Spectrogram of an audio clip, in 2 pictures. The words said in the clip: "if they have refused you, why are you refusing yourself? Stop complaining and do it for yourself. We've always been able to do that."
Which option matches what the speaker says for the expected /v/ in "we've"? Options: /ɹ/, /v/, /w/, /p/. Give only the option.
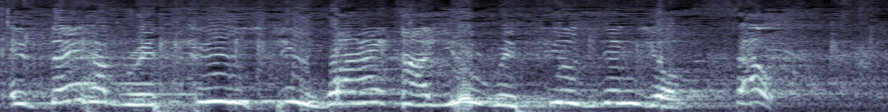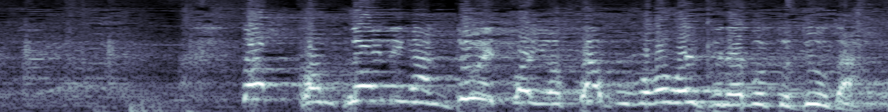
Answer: /w/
